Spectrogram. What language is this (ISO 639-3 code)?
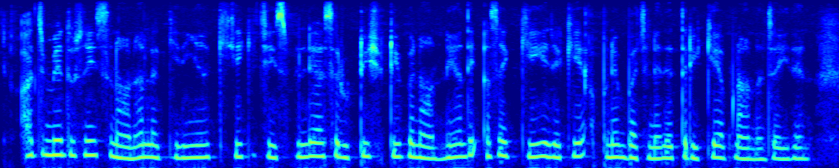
doi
